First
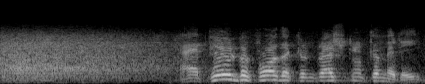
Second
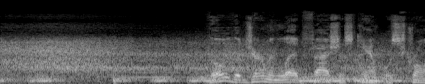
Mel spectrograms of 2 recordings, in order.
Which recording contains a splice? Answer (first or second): second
